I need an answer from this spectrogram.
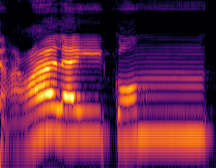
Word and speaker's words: علیکم: ہماری غلطی کیا ہوتی ہے، ہم پڑھ رہے ہوتے ہیں علی حمزہ کی آواز ہے. عین کو صحیح تلفظ کے ساتھ پڑھیں علیکم.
